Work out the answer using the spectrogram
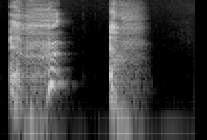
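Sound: coughing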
